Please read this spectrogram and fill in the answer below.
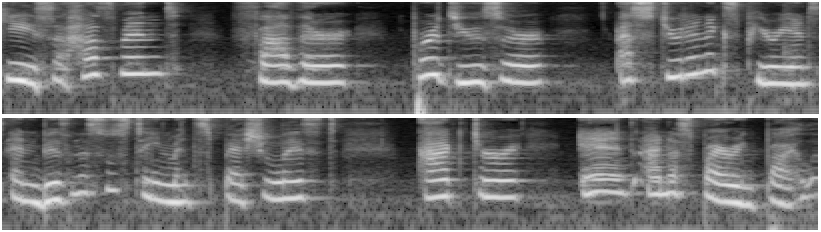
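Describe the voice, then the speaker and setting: With a Mexican accent, a woman speaks at a high pitch and a fairly slow pace. Her pitch varies in an ordinary way. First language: Spanish. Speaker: podcast host. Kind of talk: interview. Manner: giggly, laughs often.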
